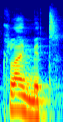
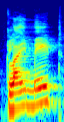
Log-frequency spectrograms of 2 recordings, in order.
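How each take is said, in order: First: The last syllable sounds like 'it'. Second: The last syllable rhymes with 'ate'. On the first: The speaker calls it right. "Actually it is" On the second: The speaker calls it wrong. "ಕ್ಲೈಮೇಟ್ ಅಂತ ಹೇಳ್ತೀವಿ ನಾವು"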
